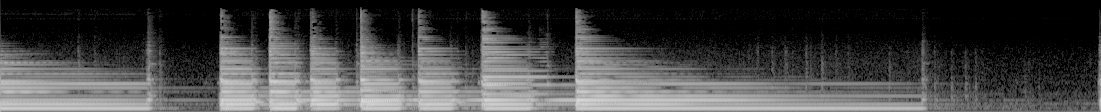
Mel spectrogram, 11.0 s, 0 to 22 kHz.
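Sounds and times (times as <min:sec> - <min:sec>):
acoustic guitar chord strummed: 0:00.0 - 0:09.5.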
